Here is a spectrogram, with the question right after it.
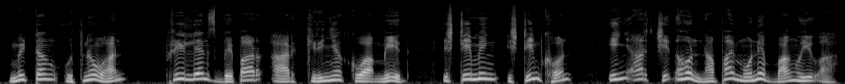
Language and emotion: Santali, happy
